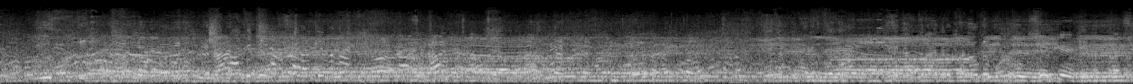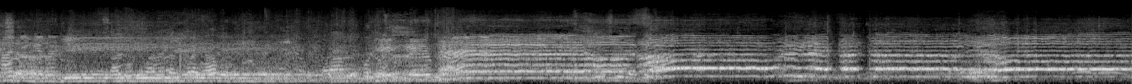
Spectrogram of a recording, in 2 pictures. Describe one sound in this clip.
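A crowd of men chants together in loud, overlapping voices.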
